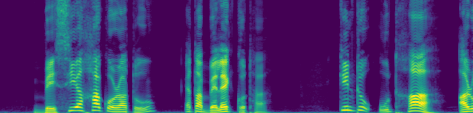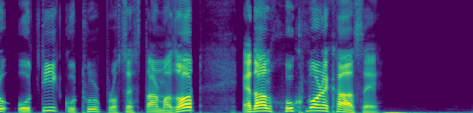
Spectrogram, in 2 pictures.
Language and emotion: Assamese, angry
